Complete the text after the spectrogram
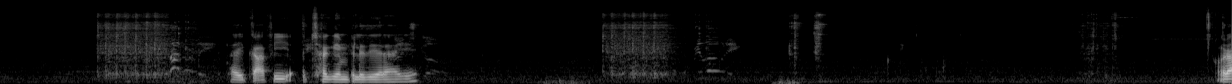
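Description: Game gunfire crackles from a phone's small speaker.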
